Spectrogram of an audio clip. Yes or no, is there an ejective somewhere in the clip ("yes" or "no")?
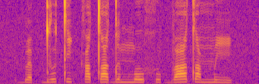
no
